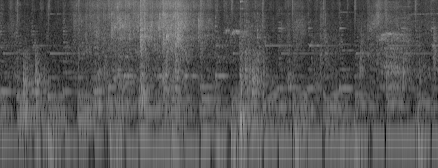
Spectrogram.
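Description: Kitchen tap running with water splashing as a piece of fruit is rinsed under it, over background music with a steady bass line.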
